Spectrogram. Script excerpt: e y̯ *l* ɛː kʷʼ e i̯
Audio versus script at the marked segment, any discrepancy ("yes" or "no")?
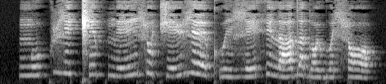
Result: yes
